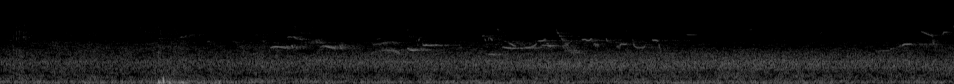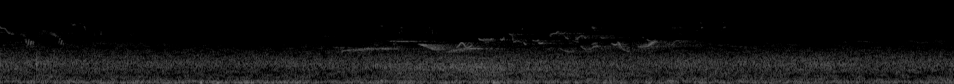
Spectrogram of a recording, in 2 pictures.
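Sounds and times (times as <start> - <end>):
outdoor background rush: 0.0 - 19.0
small birds chirping: 8.8 - 11.0, 12.7 - 17.0.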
